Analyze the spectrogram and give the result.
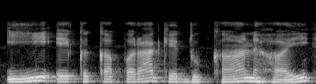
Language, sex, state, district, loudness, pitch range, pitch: Maithili, male, Bihar, Samastipur, -14 LUFS, 120-145 Hz, 130 Hz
